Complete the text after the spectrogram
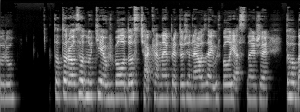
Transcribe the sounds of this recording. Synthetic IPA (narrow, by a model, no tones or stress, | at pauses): uːɾu | t̪ɔt̪ɔɾɔzɦɔd̪nucɪɛuʒbɔlɔd̪ɔsc̚t͡ʃakanɛːpɾɛt̪ɔʒɛnaɔzajuʒbɔlɔjasnɛːʒɛt̪ɔɦɔb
